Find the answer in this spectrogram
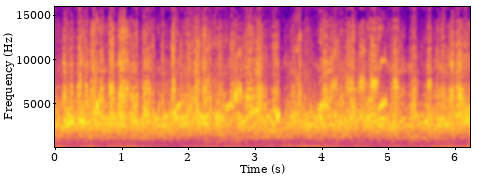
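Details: A colony of about 70 pairs of budgerigars in an aviary: dense, continuous high chirping and twittering from many birds at once, a steady bright wash with no pauses.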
